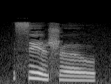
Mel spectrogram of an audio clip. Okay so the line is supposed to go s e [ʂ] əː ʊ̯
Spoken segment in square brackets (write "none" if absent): ʂ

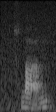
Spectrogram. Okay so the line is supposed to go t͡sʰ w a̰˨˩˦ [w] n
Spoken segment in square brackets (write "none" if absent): none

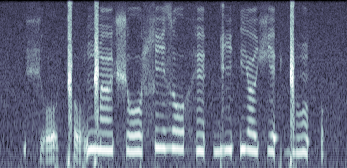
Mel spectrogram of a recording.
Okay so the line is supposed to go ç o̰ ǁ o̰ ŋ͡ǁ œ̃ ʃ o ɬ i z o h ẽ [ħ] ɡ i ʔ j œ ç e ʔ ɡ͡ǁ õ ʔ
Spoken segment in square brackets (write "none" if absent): ʔ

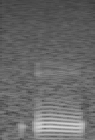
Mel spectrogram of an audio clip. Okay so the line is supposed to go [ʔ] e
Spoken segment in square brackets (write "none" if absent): ʔ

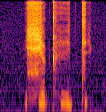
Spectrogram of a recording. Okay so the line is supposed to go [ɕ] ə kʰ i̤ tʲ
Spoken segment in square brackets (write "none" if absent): ɕ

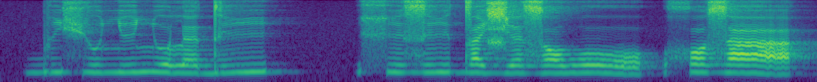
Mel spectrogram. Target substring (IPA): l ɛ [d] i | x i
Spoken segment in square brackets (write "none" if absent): d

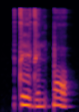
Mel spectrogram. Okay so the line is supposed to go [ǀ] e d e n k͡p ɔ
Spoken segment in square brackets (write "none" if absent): t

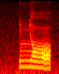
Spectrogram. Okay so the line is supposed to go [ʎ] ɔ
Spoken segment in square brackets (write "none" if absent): ʎ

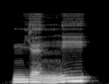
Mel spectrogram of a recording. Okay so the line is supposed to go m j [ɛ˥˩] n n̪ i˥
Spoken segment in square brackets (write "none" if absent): ɛ˨˩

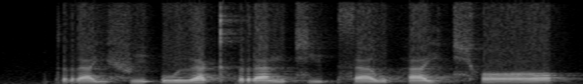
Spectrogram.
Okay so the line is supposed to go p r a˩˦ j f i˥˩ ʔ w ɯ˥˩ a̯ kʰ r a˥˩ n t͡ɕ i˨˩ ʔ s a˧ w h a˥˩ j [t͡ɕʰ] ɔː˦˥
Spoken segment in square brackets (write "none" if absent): t͡ɕʰ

